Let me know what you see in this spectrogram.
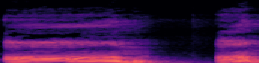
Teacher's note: जिसके उच्चारण मुख पूरा खुला जाता है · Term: विवृत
